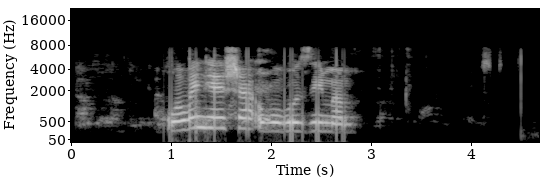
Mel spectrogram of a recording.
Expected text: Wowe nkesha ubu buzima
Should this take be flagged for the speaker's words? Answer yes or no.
no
